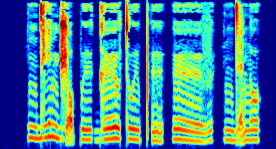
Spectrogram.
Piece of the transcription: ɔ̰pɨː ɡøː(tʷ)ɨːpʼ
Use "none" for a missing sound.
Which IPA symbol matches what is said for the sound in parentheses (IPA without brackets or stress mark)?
tʷ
